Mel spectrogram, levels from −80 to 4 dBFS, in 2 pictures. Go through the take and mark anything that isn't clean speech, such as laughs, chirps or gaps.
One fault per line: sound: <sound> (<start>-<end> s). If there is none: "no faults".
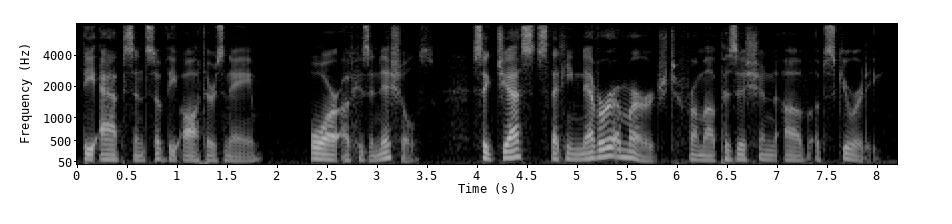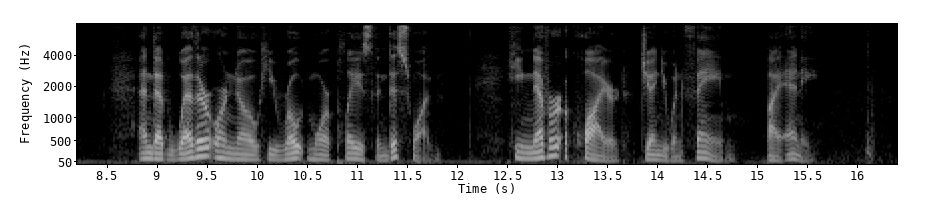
sound: whoosh (16.1-16.2 s)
